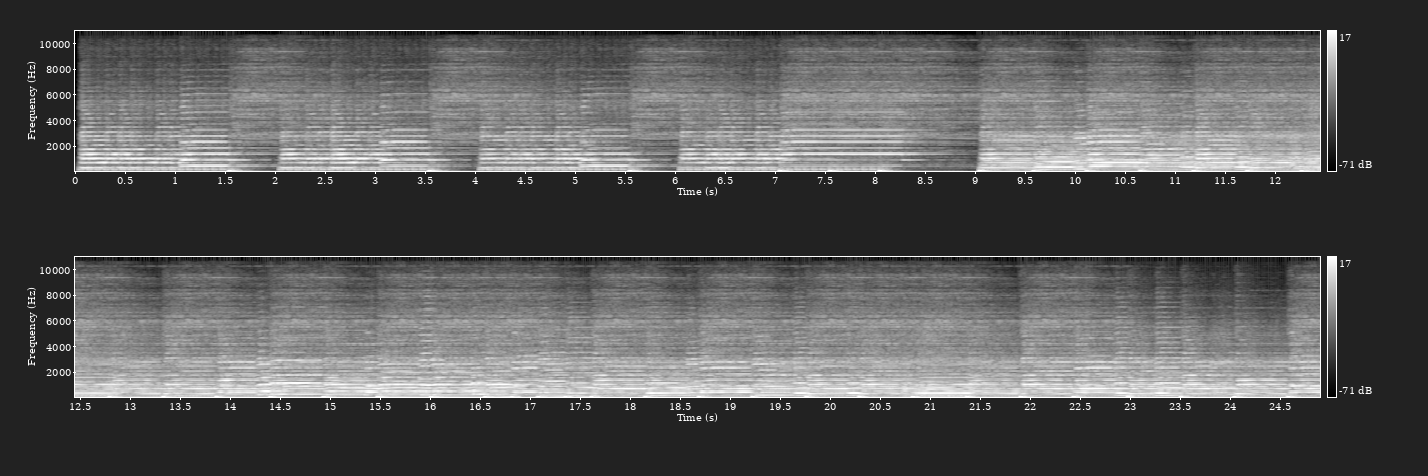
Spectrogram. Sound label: Hail Chief, Brass; Hail to sthe Chief; with "Ruffles and Flourishes"; aranged by Les Deutsch; Brass, Organ & Percussion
